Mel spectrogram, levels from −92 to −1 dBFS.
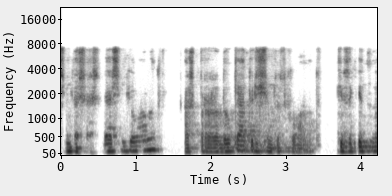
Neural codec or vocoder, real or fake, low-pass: none; real; 7.2 kHz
